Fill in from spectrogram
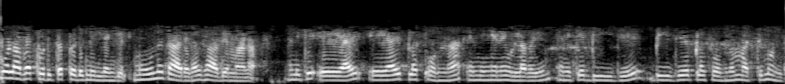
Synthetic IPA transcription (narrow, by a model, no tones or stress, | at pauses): ipːo̞ːɭɐʋɐporut̪ːɐpːe̞ɽunːilːe̞ŋɡilmuːnːɨkaːɾjɐŋːɐɭsaːd̪ʱjɐmaːɳɨ̰e̞nikʲːɨʔeɐjeɐjpɭɐso̞nːɨʔe̞nːiŋːɐne̞juɭːɐʋɐjume̞nikʲːɨbiːd͡ʑebiːd͡ʑeːpɭɐso̞nːumːɐtːumuɳɖɨ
